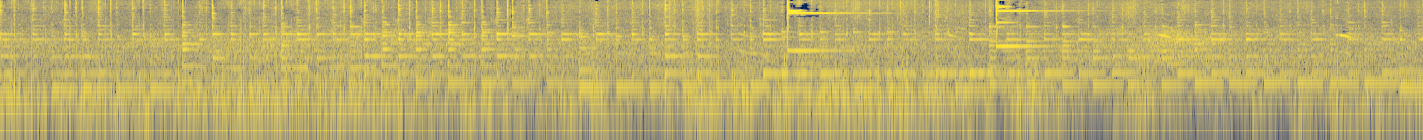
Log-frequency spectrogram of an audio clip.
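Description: Instrumental break of a live song: a ukulele strumming steadily while a glockenspiel is struck with a mallet, its notes ringing over the strumming.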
